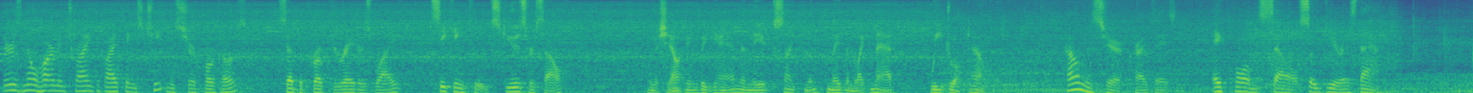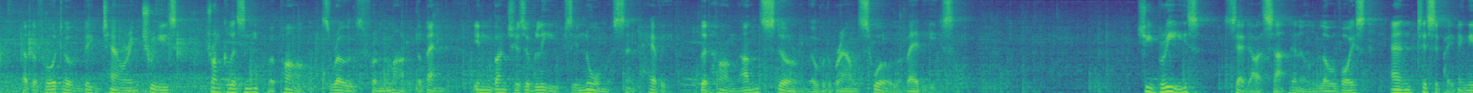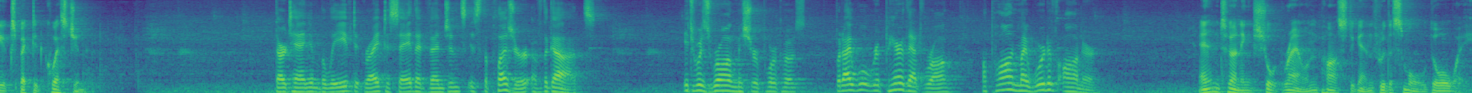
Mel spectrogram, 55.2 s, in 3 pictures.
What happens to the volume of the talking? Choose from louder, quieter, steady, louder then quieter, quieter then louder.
steady.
